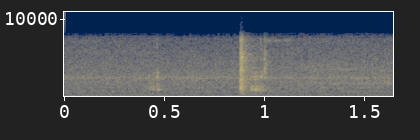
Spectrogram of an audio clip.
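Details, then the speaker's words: American Farmworks 120 mile fence charger plugged in on the bench, its indicator light no longer flashing; crisp sharp ticks about half a second apart over a quiet hum. Normal steady pulsing. "so we're going to plug this thing in here clicking right along now it does not have a light on it doesn't flash a little light anymore"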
